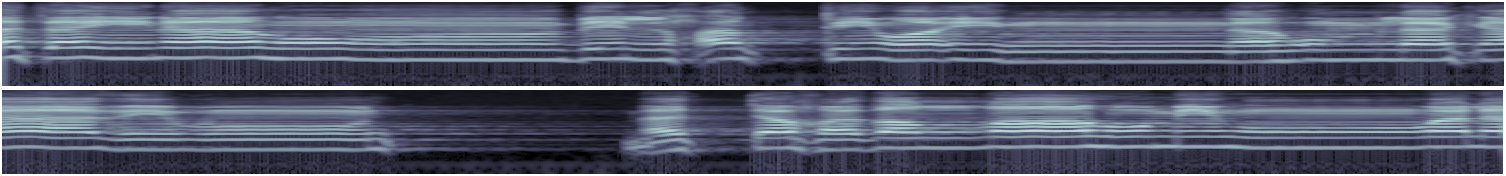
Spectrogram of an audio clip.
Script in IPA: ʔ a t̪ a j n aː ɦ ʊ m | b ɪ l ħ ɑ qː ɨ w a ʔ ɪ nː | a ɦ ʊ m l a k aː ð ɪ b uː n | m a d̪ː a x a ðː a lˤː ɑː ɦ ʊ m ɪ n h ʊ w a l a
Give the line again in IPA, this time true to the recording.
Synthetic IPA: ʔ a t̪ a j n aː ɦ ʊ m | b ɪ l ħ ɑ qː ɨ w a ʔ ɪ nː | a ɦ ʊ m l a k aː ð ɪ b uː n | m a t̪ː a x a ð a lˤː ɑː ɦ ʊ m ɪ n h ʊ w a l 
